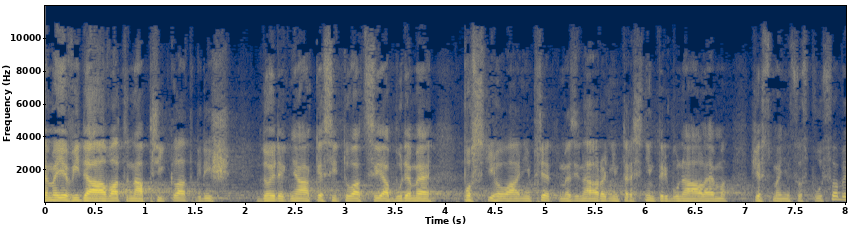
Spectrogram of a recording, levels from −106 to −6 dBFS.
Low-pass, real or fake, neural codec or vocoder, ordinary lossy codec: 10.8 kHz; fake; vocoder, 48 kHz, 128 mel bands, Vocos; MP3, 48 kbps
